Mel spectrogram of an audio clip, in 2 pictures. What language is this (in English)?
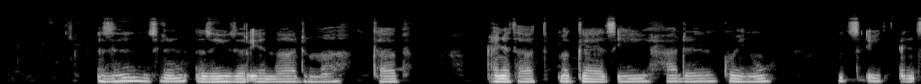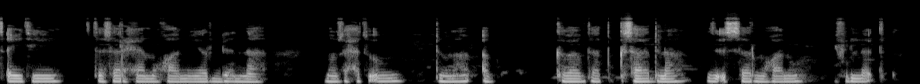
Tigrinya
